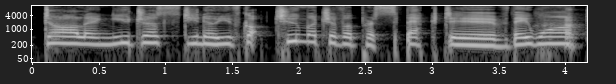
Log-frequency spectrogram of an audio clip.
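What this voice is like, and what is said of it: Put-on accent imitating another person. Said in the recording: “I can't do this accent anymore”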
